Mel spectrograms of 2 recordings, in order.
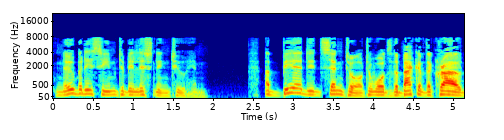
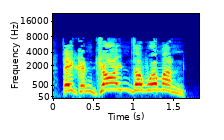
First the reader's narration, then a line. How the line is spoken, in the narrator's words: a dun-coloured centaur shouted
